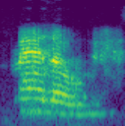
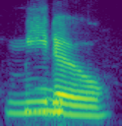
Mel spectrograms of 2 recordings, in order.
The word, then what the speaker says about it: meadows: it is blooms next meadows meadows meadows all right so this is not mido all right so a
